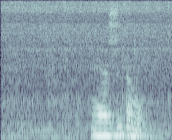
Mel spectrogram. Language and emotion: Russian, neutral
